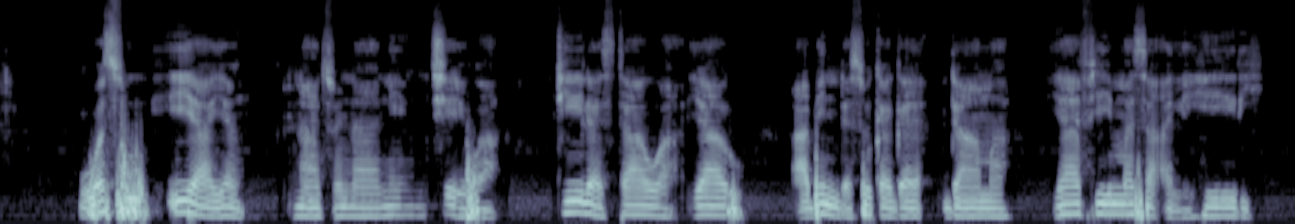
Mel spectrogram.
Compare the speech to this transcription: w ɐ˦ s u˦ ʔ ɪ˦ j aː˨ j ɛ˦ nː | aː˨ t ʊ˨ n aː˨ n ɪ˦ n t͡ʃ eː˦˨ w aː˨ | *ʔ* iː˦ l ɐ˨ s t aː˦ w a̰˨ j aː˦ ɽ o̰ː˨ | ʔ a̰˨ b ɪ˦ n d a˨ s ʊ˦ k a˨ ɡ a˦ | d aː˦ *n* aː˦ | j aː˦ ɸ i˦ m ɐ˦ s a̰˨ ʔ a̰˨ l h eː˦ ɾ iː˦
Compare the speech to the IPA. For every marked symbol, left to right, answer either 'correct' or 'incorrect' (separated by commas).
incorrect, incorrect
